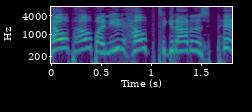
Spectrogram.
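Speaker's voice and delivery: high-pitched, loud calling yell. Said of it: "his friend yells up".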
